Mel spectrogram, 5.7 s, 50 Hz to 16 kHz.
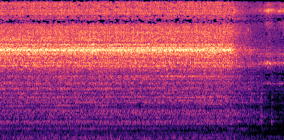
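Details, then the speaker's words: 2008 Scion xB, 352,000 miles, startup idle before oil change and engine flush, with valve cover gasket seepage: quick, even tick about four per second over the hum; noisy valvetrain suspected, not confirmed. "so this is for like the cars with the real loud um valves this right here requiring your car down we're gonna let you hear how loud the engine is before the oil change and then how loud the engine is afterwards when we put this in"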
